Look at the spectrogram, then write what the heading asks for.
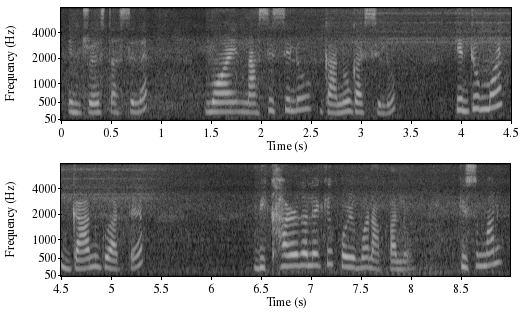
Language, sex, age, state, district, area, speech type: Assamese, female, 18-30, Assam, Kamrup Metropolitan, urban, spontaneous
